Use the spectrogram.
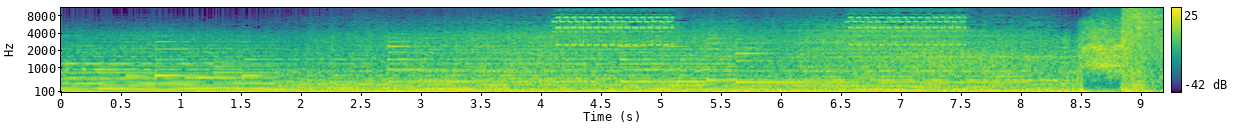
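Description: A phone rings in two short bursts over a loud, dense musical bed in an Italian road-safety announcement about not answering the phone while driving, and a sudden harsh noise burst cuts in at the very end.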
